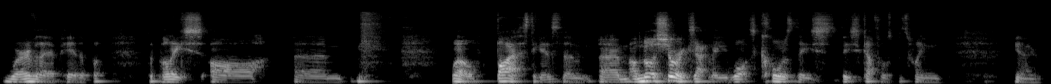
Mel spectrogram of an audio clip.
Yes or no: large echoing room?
no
